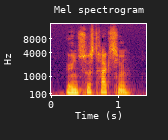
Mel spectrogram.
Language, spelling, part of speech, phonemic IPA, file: French, soustraction, noun, /sus.tʁak.sjɔ̃/, Fr-soustraction.ogg
- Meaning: subtraction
